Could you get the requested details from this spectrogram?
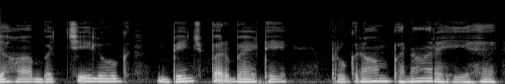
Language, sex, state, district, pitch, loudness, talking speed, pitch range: Hindi, male, Jharkhand, Ranchi, 120 Hz, -18 LUFS, 120 wpm, 110-130 Hz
